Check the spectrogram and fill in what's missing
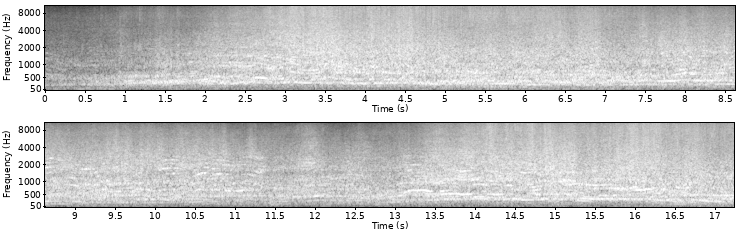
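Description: A pack of race cars roars in an All Star Circuit of Champions dirt track heat race at a Hoosier fall event, a loud continuous engine drone with rising and falling revs over a long stretch, with speech faintly underneath.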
